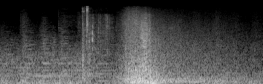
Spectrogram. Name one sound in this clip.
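A parachute snaps open with a loud whoosh.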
